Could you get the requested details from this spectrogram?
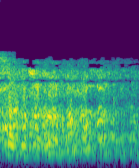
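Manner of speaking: a short laugh at her jab; laughing aloud; amused laugh. Real, not acted. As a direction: chuckle it off. Laughs at wife's sarcasm.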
